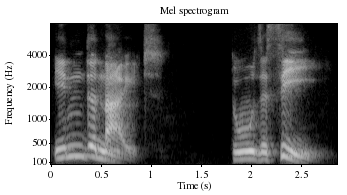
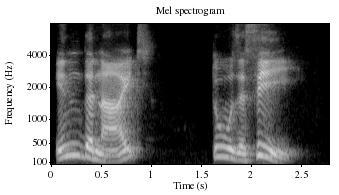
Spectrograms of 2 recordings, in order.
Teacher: You see when I pronounce you find that the level of accentuation is not the same. I say in the night I insist on night and I say to the sea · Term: anapestic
